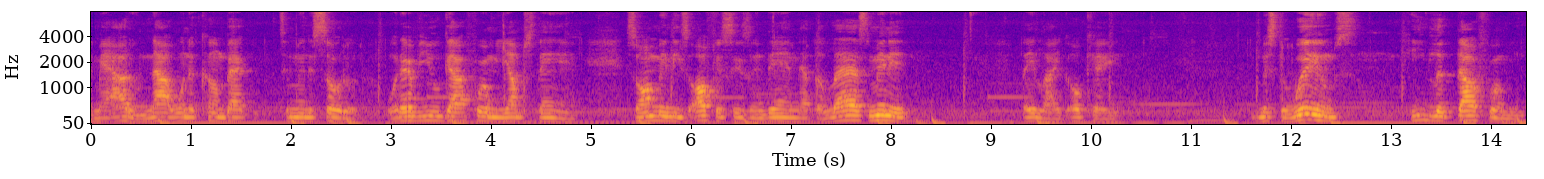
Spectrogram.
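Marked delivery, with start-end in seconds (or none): none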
